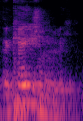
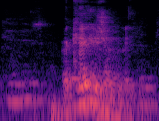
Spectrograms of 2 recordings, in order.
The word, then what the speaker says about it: occasionally: So the pronunciation again. Occasionally. Okay? So one of these is strong, that one. Occasionally. The rest are very weak.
